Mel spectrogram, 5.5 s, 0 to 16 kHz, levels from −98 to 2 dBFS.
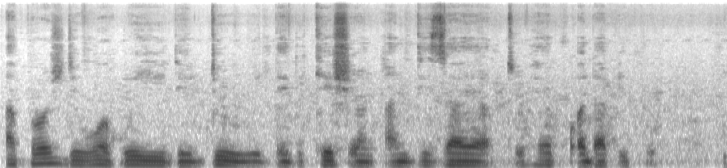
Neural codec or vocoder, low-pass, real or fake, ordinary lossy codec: none; 14.4 kHz; real; none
